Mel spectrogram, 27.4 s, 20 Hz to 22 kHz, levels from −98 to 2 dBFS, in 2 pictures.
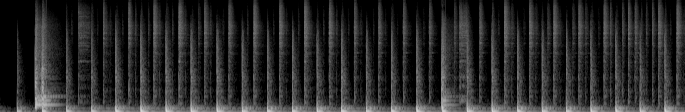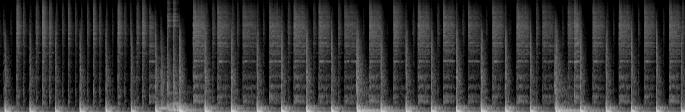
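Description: From 0.93 to 2.12 s and 8.91 to 9.31 s the music drops sharply by about 6 dB, a sudden waveform step, likely one channel dropping out.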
